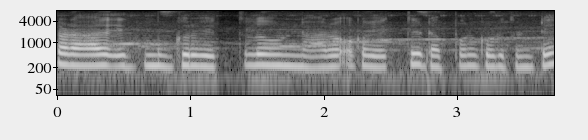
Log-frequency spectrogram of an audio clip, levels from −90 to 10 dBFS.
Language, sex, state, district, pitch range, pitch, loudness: Telugu, female, Andhra Pradesh, Guntur, 215-235 Hz, 225 Hz, -17 LUFS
